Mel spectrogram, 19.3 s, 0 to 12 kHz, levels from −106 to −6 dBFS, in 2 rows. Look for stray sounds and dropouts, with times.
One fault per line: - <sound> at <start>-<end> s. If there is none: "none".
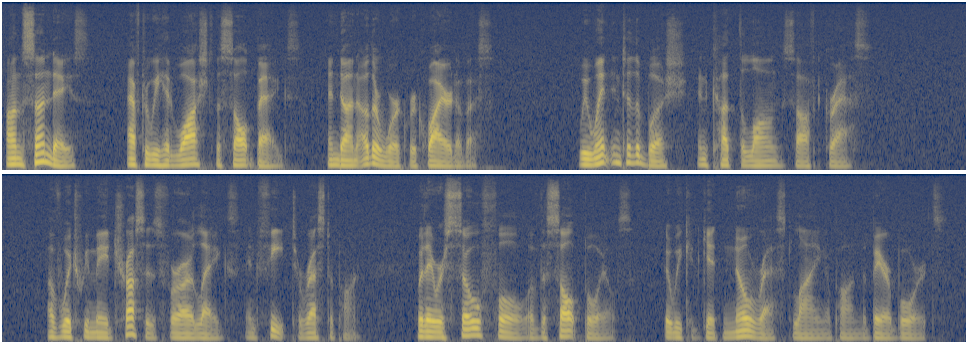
none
